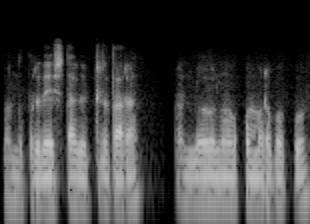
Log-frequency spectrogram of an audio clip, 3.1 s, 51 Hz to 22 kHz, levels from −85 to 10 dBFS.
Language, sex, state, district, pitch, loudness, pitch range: Kannada, male, Karnataka, Dharwad, 95 Hz, -19 LUFS, 90-95 Hz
